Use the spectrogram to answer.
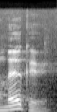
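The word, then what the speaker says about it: མོས་གུས: This led him to connect with devotion, which in Tibetan is a word called me-gu. Me, 2 syllables, me and gu.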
